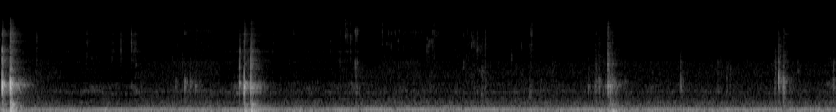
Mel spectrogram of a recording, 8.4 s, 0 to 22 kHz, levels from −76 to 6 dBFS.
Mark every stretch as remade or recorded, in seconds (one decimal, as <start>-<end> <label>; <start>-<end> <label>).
0.0-0.6 recorded; 0.6-1.4 remade; 1.4-2.2 recorded; 2.2-3.6 remade; 3.6-8.4 recorded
